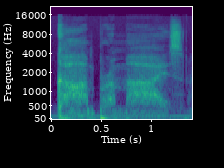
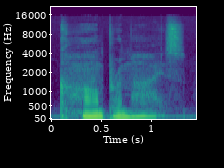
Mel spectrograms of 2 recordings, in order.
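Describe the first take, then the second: First: It is said in a whisper. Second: It is spoken in a normal voice.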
